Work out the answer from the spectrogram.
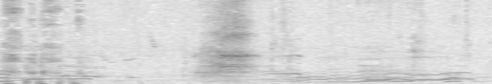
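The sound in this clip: Hens kept in a henhouse clucking: a quick, faint series of short clucks at the start, then a longer, drawn-out warbling call, with no talk.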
